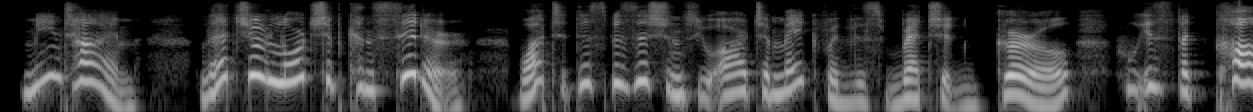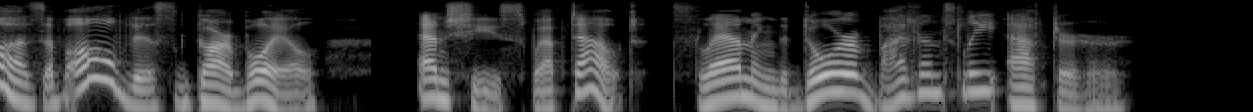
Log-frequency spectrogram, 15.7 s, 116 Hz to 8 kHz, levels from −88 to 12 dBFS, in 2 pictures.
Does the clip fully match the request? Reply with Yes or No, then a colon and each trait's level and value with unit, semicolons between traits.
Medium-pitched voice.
No: high, 215 Hz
